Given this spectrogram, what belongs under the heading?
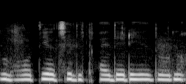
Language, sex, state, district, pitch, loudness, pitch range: Hindi, female, Bihar, Muzaffarpur, 225 Hz, -13 LUFS, 220-230 Hz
